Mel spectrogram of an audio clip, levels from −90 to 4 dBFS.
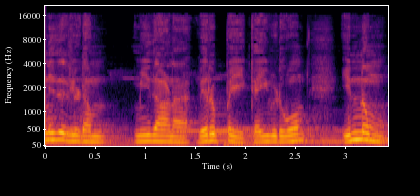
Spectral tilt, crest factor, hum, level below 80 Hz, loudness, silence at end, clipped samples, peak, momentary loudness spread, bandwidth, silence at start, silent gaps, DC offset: -8 dB/octave; 14 dB; none; -50 dBFS; -19 LUFS; 0 s; under 0.1%; -6 dBFS; 9 LU; 17 kHz; 0 s; none; under 0.1%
